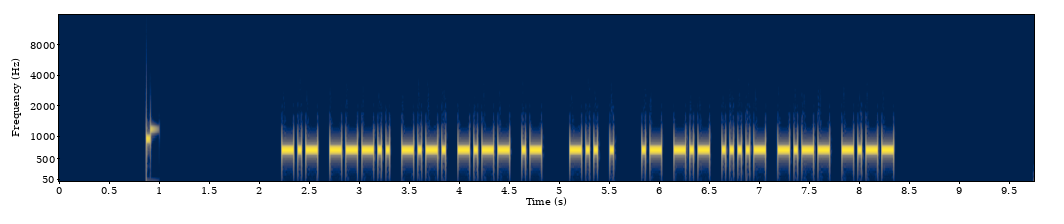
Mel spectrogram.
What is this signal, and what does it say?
Morse code, heard as a keyed tone, about 32 wpm, 700 Hz. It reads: K8CYA DE AK4YY
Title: USA Callsign DE Callsign - 5 Characters - 30wpm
